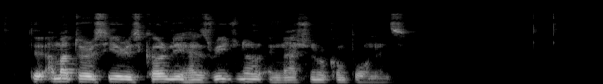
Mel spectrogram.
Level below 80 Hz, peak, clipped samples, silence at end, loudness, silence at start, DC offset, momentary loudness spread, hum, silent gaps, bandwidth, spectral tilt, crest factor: -70 dBFS; -8 dBFS; under 0.1%; 2 s; -25 LUFS; 0.3 s; under 0.1%; 12 LU; none; none; 11.5 kHz; -5 dB/octave; 18 dB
